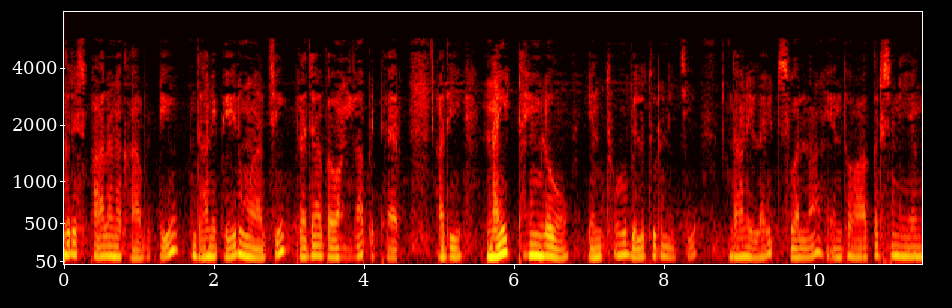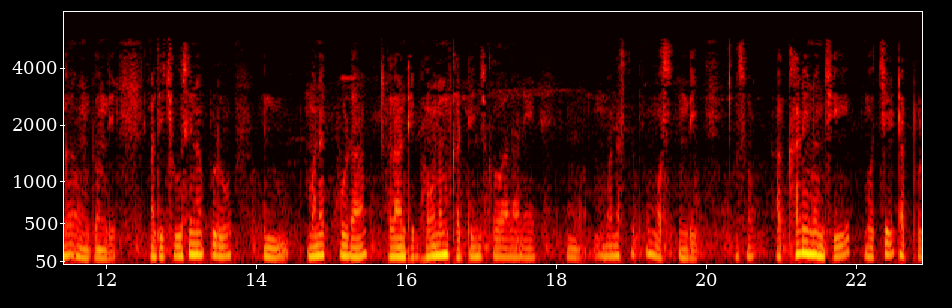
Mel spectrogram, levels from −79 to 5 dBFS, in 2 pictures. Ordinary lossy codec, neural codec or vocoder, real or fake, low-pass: MP3, 24 kbps; vocoder, 44.1 kHz, 128 mel bands every 512 samples, BigVGAN v2; fake; 7.2 kHz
